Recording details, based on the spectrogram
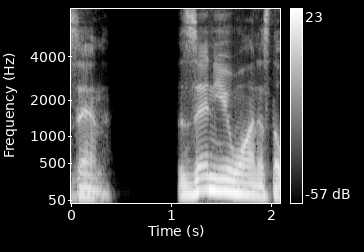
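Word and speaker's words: Sinn: It's pronounced Zen.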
